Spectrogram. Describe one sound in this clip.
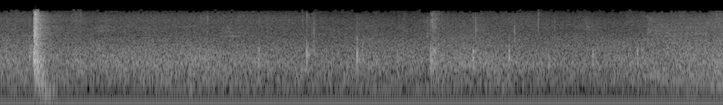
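Footsteps walk away on pavement.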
